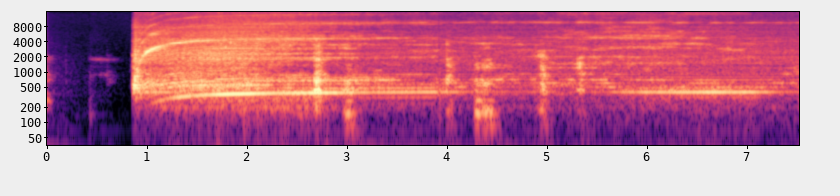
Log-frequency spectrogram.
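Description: An electric hand mixer beats eggs for a butterscotch cake batter on its first speed, starting abruptly after a brief silence and then whirring steadily and loudly, with a few clicks of the beaters against the bowl.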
